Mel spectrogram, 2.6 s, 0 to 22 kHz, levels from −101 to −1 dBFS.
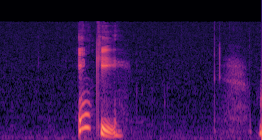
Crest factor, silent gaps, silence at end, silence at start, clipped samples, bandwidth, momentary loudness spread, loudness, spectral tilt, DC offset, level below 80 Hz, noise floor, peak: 26 dB; none; 0.2 s; 0.8 s; under 0.1%; 11.5 kHz; 24 LU; -30 LUFS; -5 dB/octave; under 0.1%; -70 dBFS; -66 dBFS; -10 dBFS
